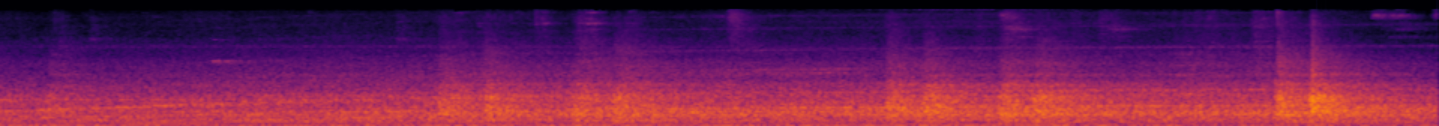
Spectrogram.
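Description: New York City subway R local train pulling out of the station past the platform: a whine rises in pitch at the start, then the steady rumble of the wheels with a series of clacks over the rail joints, the loudest near the end as the last car passes.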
